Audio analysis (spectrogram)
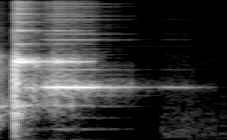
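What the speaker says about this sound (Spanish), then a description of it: "Esa campana siempre debe sonar porque es un indicador de baja presión." Low-pressure alarm bell of an MSA self-contained breathing apparatus, a single bright metallic ding struck once that rings out and fades within about half a second, alone and close.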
